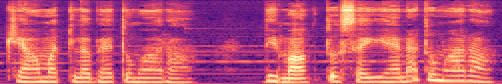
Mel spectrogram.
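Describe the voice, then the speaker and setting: A woman's voice: fairly low pitch, fairly even intonation, normal speed, mellow, faint music behind, lightly acted. A woman voicing a ruthless female witch who speaks in cold, scornful threats in a horror storybook.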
